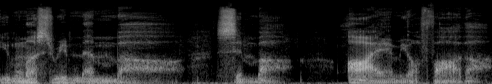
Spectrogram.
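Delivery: very slow, breathy masked villain voice. Joking about being too close to the mic: Darth Vader voice. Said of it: "my Darth Vader voice".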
